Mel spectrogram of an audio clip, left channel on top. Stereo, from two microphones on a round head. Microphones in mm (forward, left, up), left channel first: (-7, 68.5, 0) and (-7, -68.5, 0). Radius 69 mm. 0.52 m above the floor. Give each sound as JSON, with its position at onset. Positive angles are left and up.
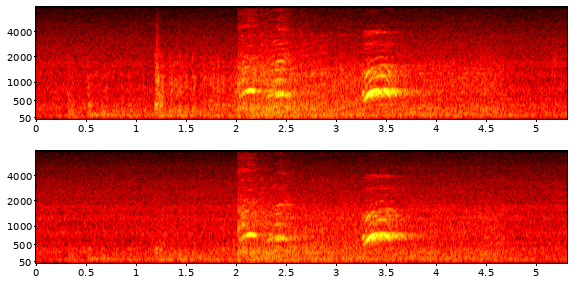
{"t": 2.0, "sound": "a shout", "side_deg": -15, "distance_m": 0.7}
